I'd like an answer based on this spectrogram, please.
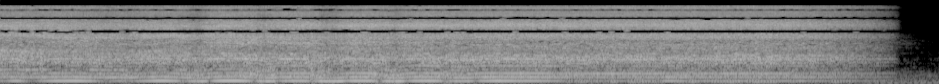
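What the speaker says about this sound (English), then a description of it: "This is gonna be thrown to the blender with the tomato and the rest of the ingredients" A blender whirs steadily through tomato and guajillo pepper sauce, a loud, even motor whine that wavers slightly in pitch before cutting off abruptly near the end.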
